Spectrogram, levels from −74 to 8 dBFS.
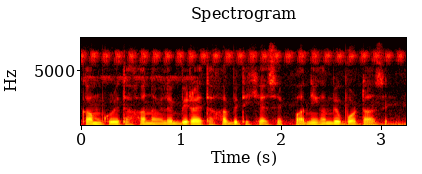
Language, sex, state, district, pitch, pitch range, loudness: Nagamese, male, Nagaland, Kohima, 95 Hz, 95-100 Hz, -20 LUFS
